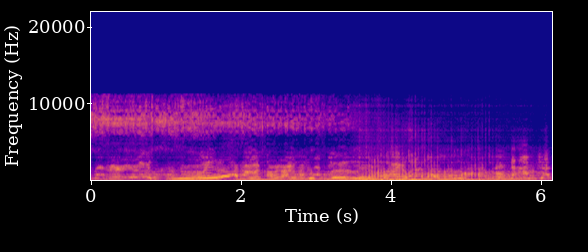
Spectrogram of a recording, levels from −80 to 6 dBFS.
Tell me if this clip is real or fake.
fake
